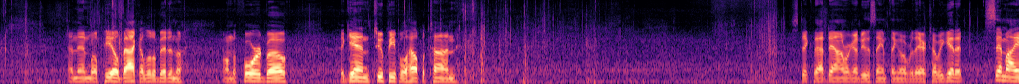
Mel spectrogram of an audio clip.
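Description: A man speaks calmly into a clip-on microphone, close by.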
